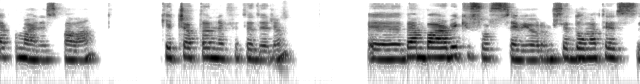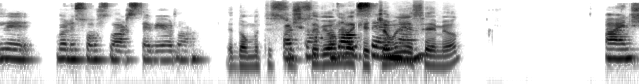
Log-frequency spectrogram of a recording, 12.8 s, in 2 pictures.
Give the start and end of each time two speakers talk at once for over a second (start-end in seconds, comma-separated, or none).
9.2-10.6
